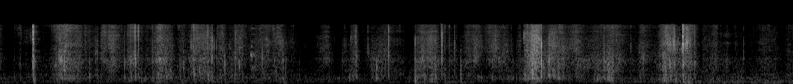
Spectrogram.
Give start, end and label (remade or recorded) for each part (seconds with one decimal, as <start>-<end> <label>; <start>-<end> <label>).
0.0-0.7 recorded; 0.7-1.6 remade; 1.6-3.1 recorded; 3.1-6.6 remade; 6.6-7.9 recorded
